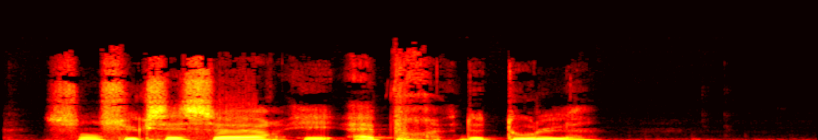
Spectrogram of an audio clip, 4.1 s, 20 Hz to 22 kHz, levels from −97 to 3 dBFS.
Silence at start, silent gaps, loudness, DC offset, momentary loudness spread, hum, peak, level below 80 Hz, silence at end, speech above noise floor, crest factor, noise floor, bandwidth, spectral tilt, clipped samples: 0.25 s; none; -19 LUFS; under 0.1%; 12 LU; none; -6 dBFS; -50 dBFS; 1.1 s; 49 dB; 14 dB; -68 dBFS; 14.5 kHz; -5 dB/octave; under 0.1%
